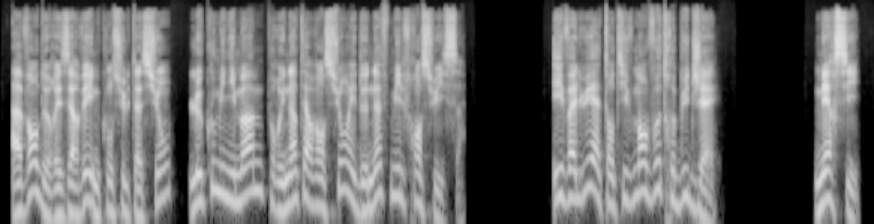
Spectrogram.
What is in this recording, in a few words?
Vocal pop up french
